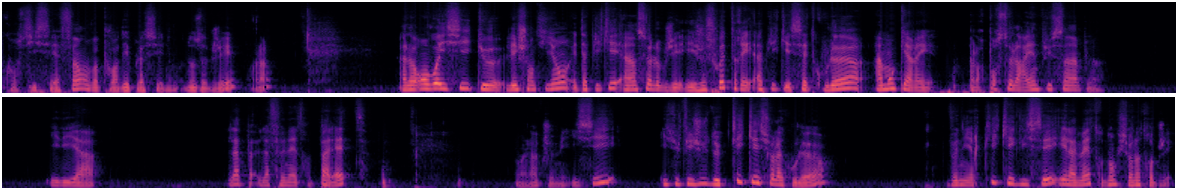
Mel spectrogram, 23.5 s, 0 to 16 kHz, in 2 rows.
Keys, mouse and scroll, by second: 0.2 F1, 1.1 click, 2.0 click, 2.8 click, 3.7 click, 10.8 click, 12.8 click, 14.0-15.3 drag, 16.4-17.7 drag, 19.3 click, 20.9-23.2 drag.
